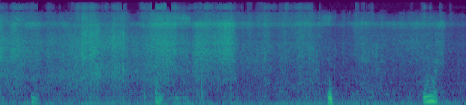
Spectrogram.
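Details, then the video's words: Senior Abyssinian cat snoring: low, rough snorting breaths with a buzzy tonal edge, a few seconds apart and growing louder toward the end, over a steady low hum. "猫の いびき。。"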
